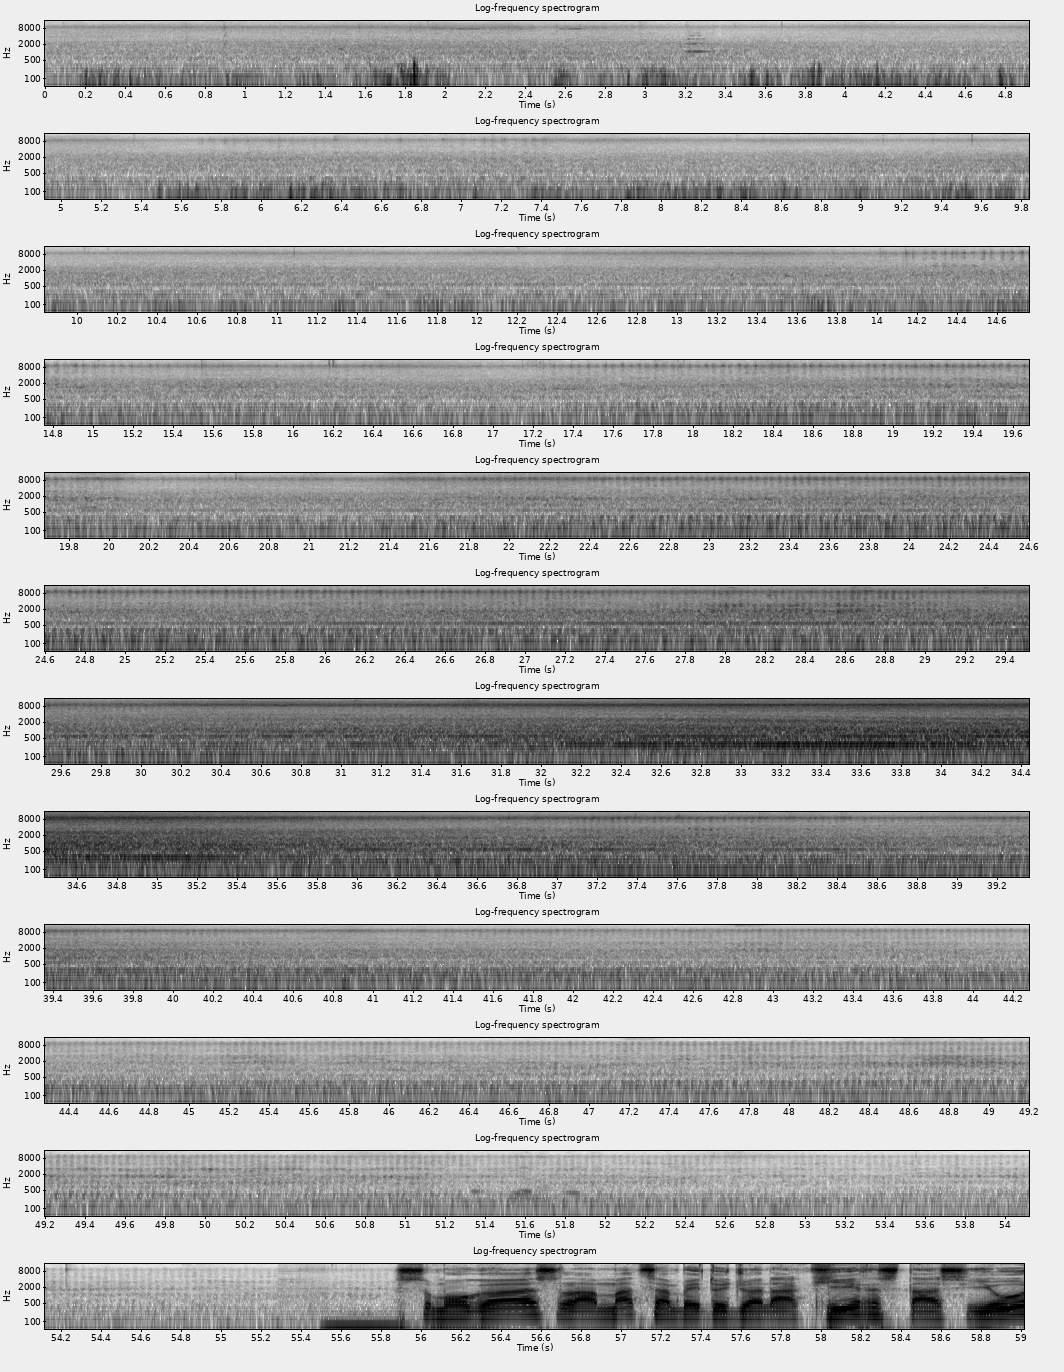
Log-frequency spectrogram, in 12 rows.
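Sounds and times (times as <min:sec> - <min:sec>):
train wheel and track noise: 0:00.0 - 0:40.6
diesel engine hum: 0:00.0 - 0:59.0.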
